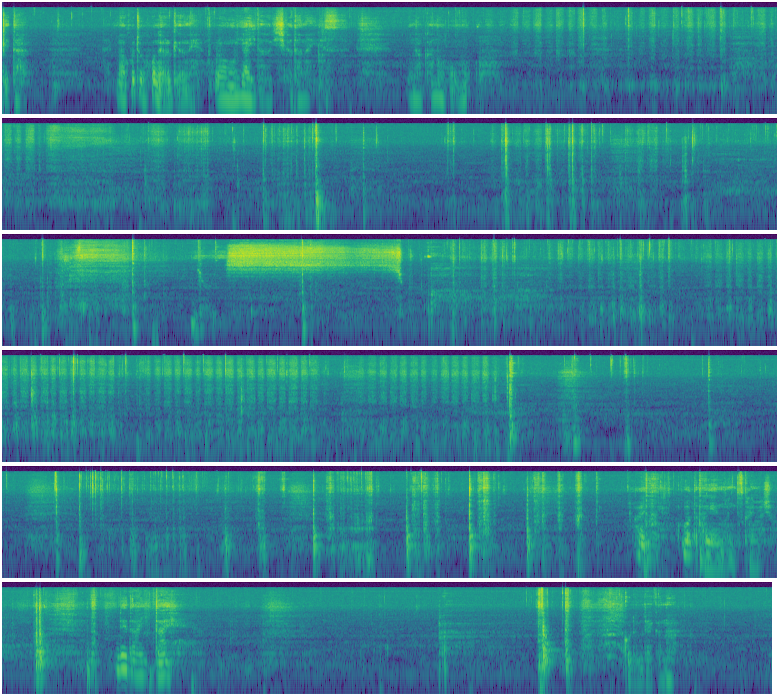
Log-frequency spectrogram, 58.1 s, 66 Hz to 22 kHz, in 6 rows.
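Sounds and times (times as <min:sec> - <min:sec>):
knife scraping fish bones: 0:06.4 - 0:10.9, 0:15.8 - 0:18.4, 0:25.4 - 0:35.5, 0:41.9 - 0:46.2.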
